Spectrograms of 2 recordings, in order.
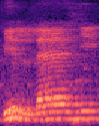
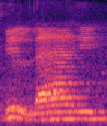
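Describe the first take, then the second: First: "Billahi" with a heavy doubled l, slow; the mistaken heavy billah; wrong thick billah. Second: "Billahi" light and thin, very slow. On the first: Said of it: "Bukan billah, tipis". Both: Shown as a demonstration.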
